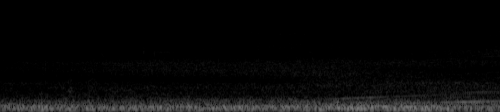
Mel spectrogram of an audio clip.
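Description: Car engine accelerating in the distance, rising in pitch over the last couple of seconds, over a steady low rumble of wind on the microphone.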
